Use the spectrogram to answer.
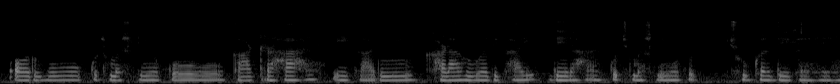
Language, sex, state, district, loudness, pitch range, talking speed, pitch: Hindi, female, Chhattisgarh, Kabirdham, -42 LUFS, 190-200 Hz, 170 wpm, 195 Hz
